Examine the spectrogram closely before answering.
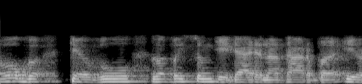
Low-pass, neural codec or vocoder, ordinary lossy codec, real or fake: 7.2 kHz; none; AAC, 16 kbps; real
